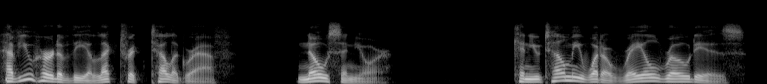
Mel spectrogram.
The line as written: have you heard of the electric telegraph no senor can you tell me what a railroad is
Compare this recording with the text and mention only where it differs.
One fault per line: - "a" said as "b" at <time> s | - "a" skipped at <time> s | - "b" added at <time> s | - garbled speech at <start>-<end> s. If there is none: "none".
none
